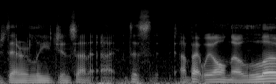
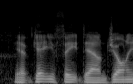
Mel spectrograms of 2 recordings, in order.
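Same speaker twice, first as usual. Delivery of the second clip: usual speaking voice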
